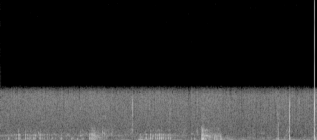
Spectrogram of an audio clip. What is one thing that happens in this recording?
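Water gurgles and swirls, muffled as if heard underwater.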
